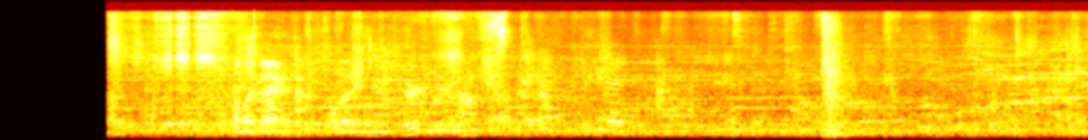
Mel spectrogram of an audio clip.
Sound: sound of store ambience

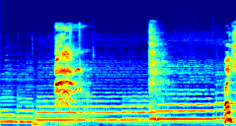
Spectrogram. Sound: wheezing laugh

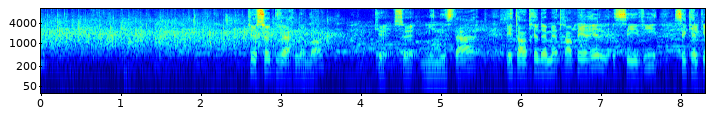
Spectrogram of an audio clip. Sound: applause

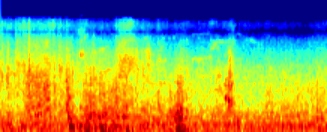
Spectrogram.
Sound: sound of branches scraping on roof

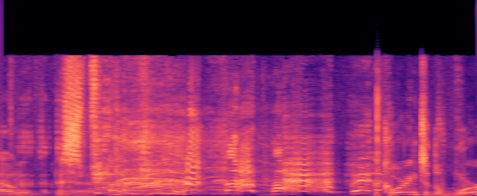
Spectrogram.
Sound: both laugh

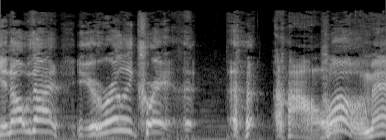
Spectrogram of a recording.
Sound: coughs

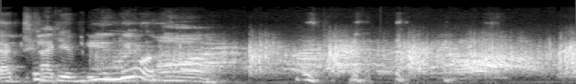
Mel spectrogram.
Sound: protesters clapping; chuckles

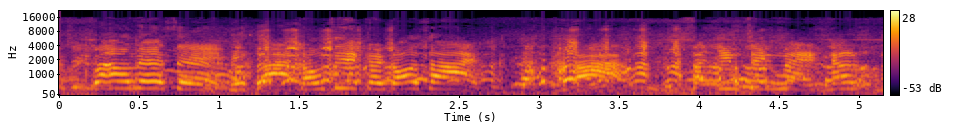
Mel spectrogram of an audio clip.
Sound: yelling in foreign language; laughs

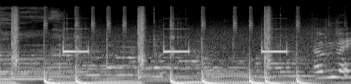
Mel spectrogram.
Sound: beeping

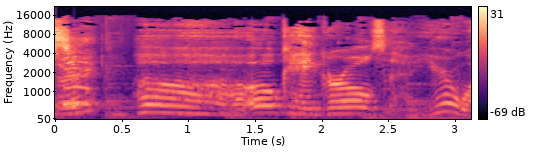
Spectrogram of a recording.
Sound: Professor sighing

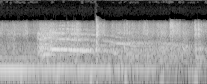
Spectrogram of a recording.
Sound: wolf howls

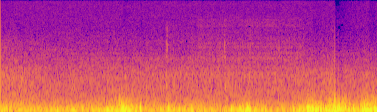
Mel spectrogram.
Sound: wind rumbling

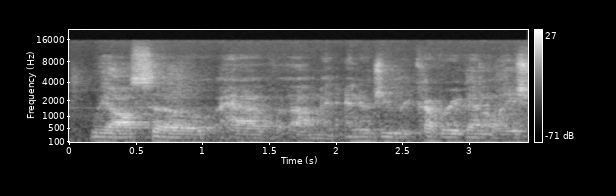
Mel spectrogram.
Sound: none

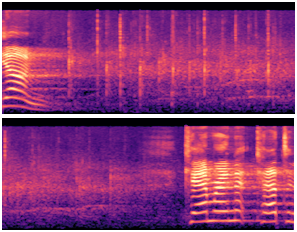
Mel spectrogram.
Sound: audience applauding

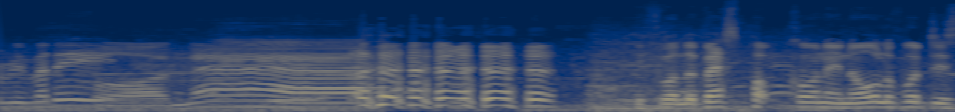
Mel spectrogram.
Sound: laughs

